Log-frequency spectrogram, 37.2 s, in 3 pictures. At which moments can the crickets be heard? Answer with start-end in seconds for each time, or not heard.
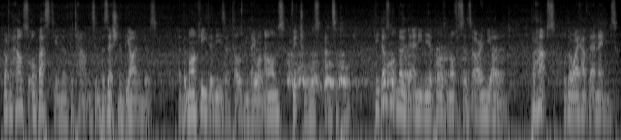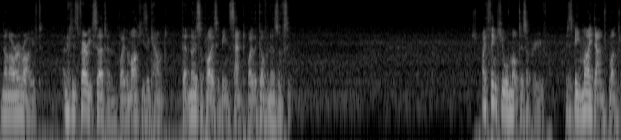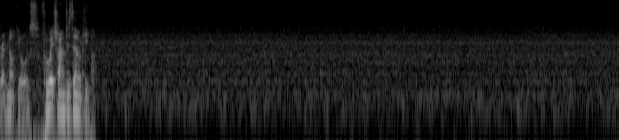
not heard.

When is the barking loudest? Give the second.
7 s.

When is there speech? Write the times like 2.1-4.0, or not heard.
0.1-18.2, 22.0-26.8.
